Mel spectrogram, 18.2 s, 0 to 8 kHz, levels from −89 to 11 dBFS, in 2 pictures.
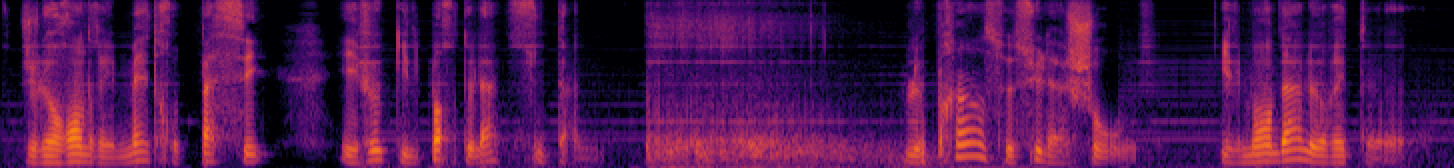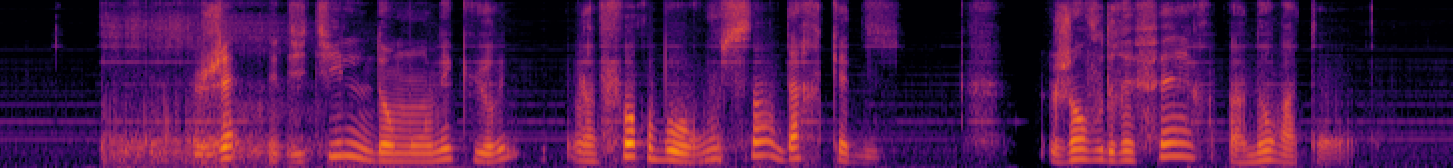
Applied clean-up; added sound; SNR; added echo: neural separator model SepFormer DNS4.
